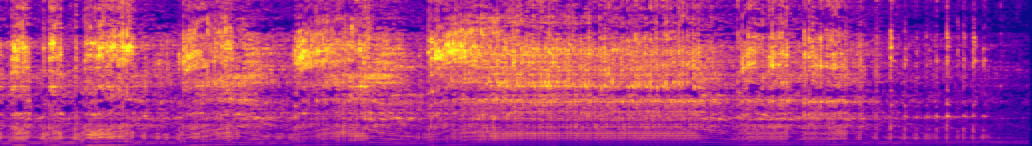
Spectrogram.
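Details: Two-stroke string trimmer after removing its screen: revs up and down cleanly, pitch climbing and falling with the throttle without stumbling or cutting out; runs healthy.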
